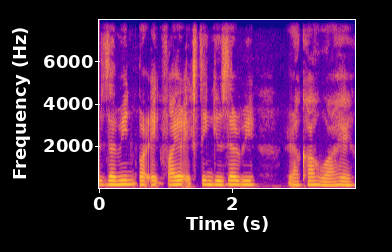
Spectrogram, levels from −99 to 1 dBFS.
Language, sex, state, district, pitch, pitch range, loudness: Hindi, female, Arunachal Pradesh, Papum Pare, 185 Hz, 170-190 Hz, -15 LUFS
